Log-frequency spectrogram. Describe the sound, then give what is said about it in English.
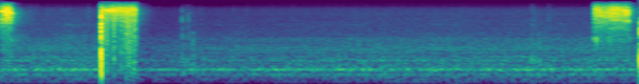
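Short hissing bursts of cooking spray from an aerosol can onto a pan: one brief spray near the start and another toward the end, with a steady low hum in between and no talking. “Okay, now I'm going to spray the top of the pan.”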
